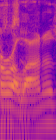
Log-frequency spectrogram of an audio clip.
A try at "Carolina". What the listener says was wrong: It's not an A. It's a U. Carolina.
